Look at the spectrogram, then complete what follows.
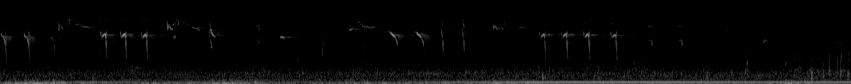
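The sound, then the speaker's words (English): A wild bird in flight, approaching and flying into a net, sings repeated high, sharp chirps and short whistled phrases in bursts over a steady low hum and faint background noise. No one speaks. “In flight, that was 387's wild bird.”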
